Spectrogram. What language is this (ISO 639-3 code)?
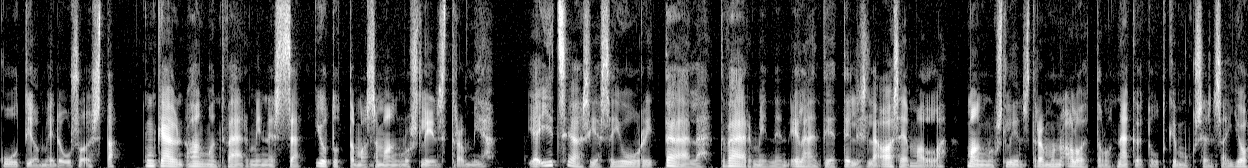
fin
